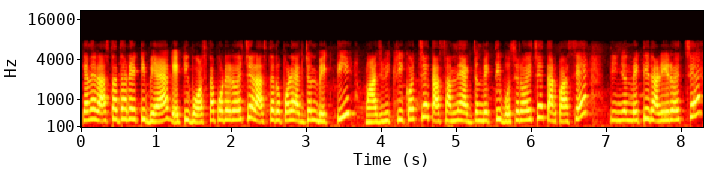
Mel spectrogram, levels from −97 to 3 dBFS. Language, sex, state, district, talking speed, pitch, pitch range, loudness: Bengali, female, West Bengal, North 24 Parganas, 200 wpm, 300 Hz, 275-330 Hz, -16 LUFS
